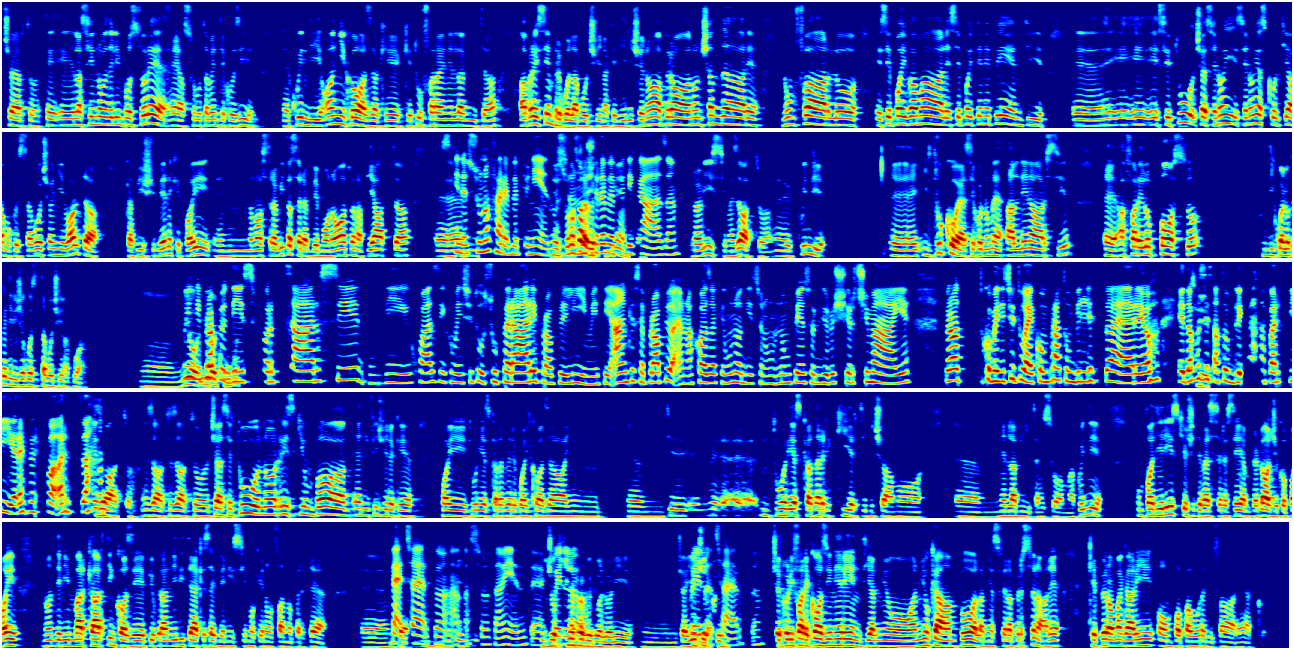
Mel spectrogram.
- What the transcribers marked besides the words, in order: "cioè" said as "ceh"; "cioè" said as "ceh"; lip smack; "proprio" said as "propio"; "proprio" said as "propio"; laughing while speaking: "forza"; chuckle; "Cioè" said as "ceh"; "cioè" said as "ceh"; "proprio" said as "propio"; "cioè" said as "ceh"
- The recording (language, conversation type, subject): Italian, podcast, Come gestisci la sindrome dell’impostore quando entri in un settore nuovo?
